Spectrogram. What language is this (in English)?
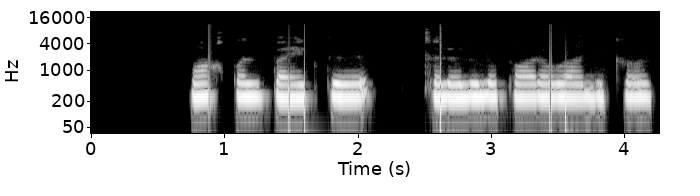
Pashto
